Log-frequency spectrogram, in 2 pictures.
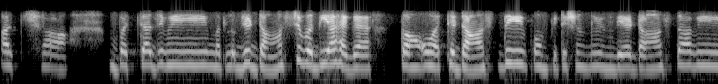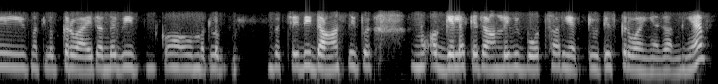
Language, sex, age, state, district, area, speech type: Punjabi, female, 18-30, Punjab, Fazilka, rural, conversation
